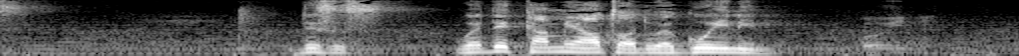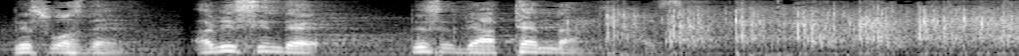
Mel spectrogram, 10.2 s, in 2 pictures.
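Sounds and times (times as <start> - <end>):
speech: 1.2 - 4.0, 5.2 - 8.5
clapping: 8.1 - 10.1.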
